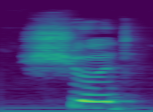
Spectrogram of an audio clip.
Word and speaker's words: should: it's an uh so could should would notice we are not pronouncing the letter O and we are not pronouncing the letter L okay next one we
